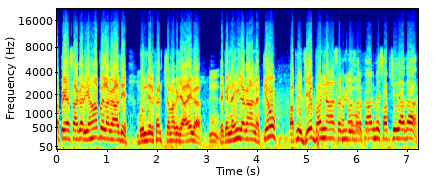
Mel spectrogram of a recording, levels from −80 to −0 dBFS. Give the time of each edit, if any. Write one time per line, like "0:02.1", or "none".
0:05.9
